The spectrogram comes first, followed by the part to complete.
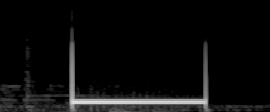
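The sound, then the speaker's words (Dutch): A single steady telephone line tone as BNR Nieuwsradio places a call to someone in Brazil, a pure mid-pitched beep holding for about one second with sharp clicks at its start and end, loud and alone after a brief quiet moment. “Laten we hem even gaan bellen.”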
